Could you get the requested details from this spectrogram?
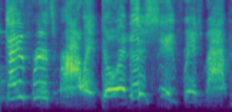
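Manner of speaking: very high, excited acted shout; slow, high-pitched hype; hyped acceptance. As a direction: shout up high to your game buddy. Acted excitement as the game starts.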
